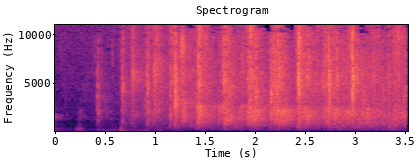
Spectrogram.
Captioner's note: applause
